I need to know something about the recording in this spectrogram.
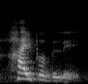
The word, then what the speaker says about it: hyperbole: It's not hyperbole, but hyperbole. Hyperbole.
